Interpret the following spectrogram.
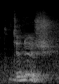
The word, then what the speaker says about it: Dhanush: Dhanush.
